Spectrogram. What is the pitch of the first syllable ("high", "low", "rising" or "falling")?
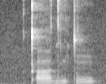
low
